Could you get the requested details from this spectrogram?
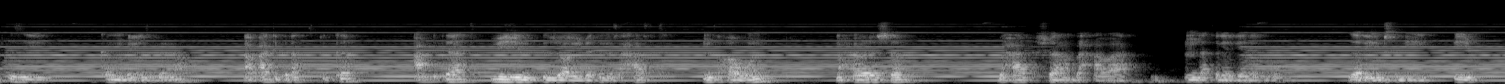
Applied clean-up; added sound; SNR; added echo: none; Organ; 6 dB; reverberation time 0.5 s.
